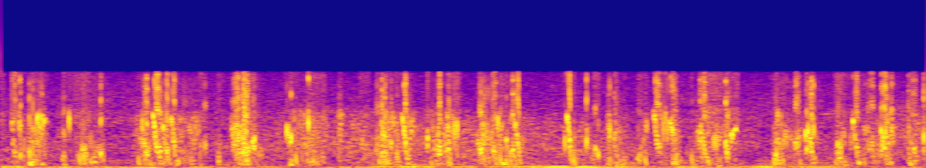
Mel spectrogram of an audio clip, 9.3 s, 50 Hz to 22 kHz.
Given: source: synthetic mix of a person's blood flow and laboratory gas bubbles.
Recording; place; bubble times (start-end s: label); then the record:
Doppler ultrasound of blood flow; subclavian vein
0.00-0.04 s: bubbles
0.11-0.49 s: bubbles
0.60-1.06 s: bubbles
1.34-2.07 s: bubbles
2.15-2.24 s: bubbles
2.28-2.64 s: bubbles
2.82-3.29 s: bubbles
3.36-3.43 s: bubbles
3.58-3.70 s: bubbles
3.74-4.15 s: bubbles
4.25-4.60 s: bubbles
4.75-5.26 s: bubbles
5.60-6.29 s: bubbles
6.34-6.82 s: bubbles
6.88-7.39 s: bubbles
7.68-8.20 s: bubbles
8.33-8.99 s: bubbles
9.08-9.27 s: bubbles
From the record:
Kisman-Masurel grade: 343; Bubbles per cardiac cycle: rolling drumbeat, 9 or more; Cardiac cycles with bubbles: 100%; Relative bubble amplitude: loud (0.450 to 0.775); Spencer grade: 3 (all of the cardiac periods contain showers or single bubble signals, but not dominating or overriding the cardiac motion signals); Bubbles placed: anywhere in the cardiac cycle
